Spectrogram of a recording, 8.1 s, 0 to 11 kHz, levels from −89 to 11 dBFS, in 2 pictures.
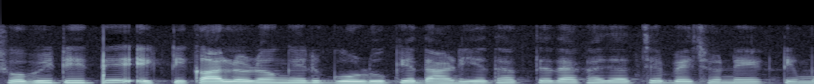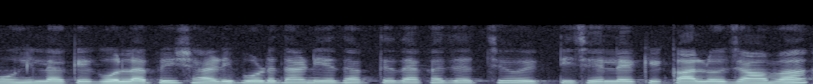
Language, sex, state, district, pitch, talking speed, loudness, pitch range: Bengali, female, West Bengal, Paschim Medinipur, 220 Hz, 190 wpm, -18 LUFS, 205-230 Hz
